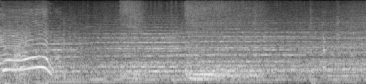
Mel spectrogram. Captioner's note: Lips trills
